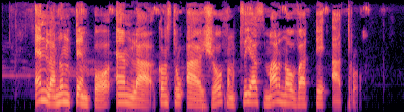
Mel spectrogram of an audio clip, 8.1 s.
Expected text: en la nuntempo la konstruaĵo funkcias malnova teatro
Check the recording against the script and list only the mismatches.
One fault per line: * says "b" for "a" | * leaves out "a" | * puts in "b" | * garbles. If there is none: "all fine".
* puts in "en"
